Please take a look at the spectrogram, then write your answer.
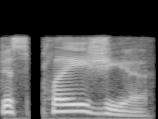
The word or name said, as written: dysplasia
